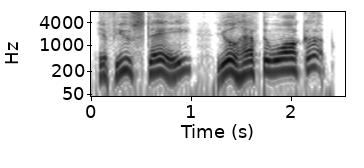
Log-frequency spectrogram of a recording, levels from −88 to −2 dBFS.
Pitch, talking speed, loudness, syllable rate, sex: 185 Hz, 190 wpm, -16 LUFS, 3.9 syllables/s, male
